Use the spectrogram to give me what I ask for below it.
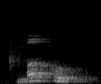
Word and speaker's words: beaucoup: Entonces, muchas gracias, decimos merci beaucoup. Beaucoup. Si ven estas tres vocales, se pronuncia O, la O y la U, beaucoup. Esta P no se pronuncia.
